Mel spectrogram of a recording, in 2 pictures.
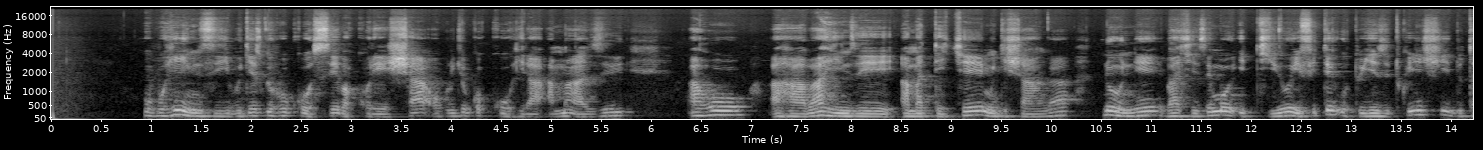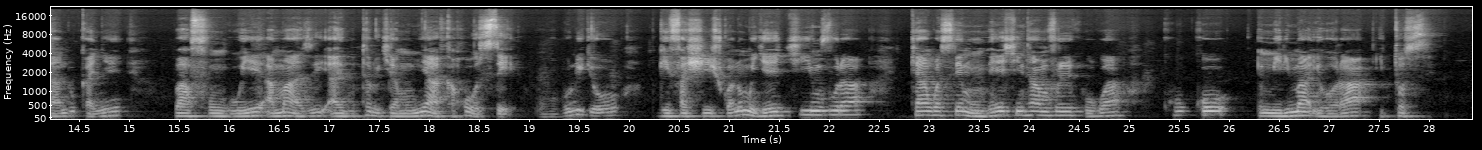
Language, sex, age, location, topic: Kinyarwanda, male, 25-35, Nyagatare, agriculture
